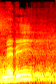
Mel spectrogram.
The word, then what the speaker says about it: merry: Not marry, it should be pronounced as merry.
